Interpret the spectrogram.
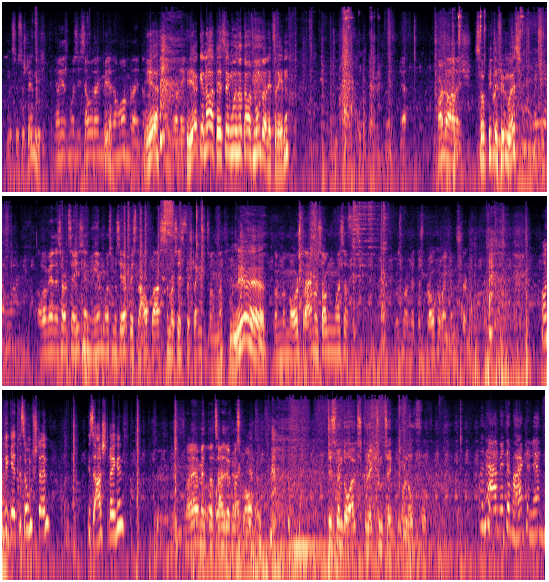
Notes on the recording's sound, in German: Live vom Würstelstand „Zum scharfen René“. Den Würstelstand am Schwarzenbergplatz im ersten Bezirk in Wien.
